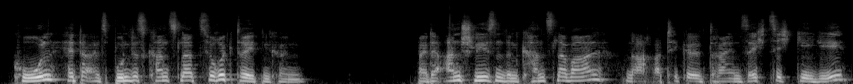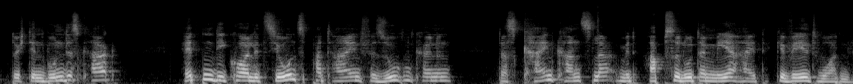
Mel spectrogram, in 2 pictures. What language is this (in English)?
German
